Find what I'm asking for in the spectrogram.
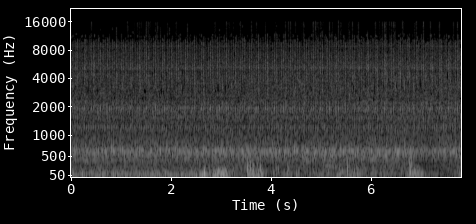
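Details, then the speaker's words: Kia Seltos after Sundar Carbon Antidote Plus treatment: steady, even idle with a light regular tick and no misses; described as real engine sound in excellent condition, earlier slight noise now gone. "ఇది real sound sir. వెహికల్కి ఇది real sound. ఇది engine ఈ sound కనుక వస్తే అసలు engine అదిరిపోయే కండిషన్లో ఉన్నట్టు లెక్క."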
